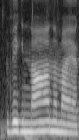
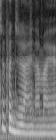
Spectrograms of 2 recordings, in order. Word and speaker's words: Vijnanamaya: Moving on to Vijnanamaya kosha, not Vajinamaya kosha, which is how I always want to pronounce it.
